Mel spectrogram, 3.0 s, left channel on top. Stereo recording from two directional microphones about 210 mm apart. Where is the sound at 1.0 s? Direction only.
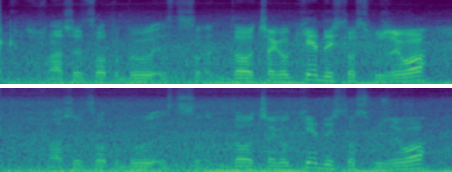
10° right (ahead or behind).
